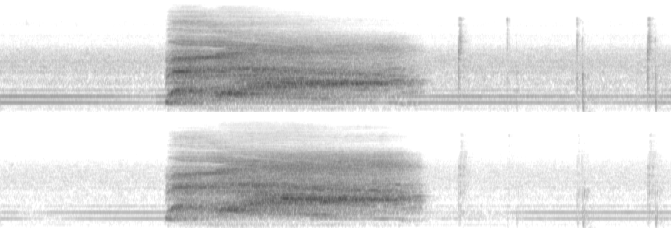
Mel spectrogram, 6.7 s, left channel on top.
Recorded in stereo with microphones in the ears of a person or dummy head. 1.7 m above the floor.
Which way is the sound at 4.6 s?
60° left (ahead or behind).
